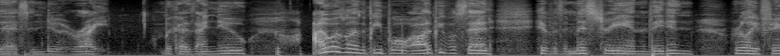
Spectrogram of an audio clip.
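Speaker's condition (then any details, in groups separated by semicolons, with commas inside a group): Cerebral palsy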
